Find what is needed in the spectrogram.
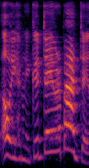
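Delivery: put-on slightly condescending, high, quick kid-friendly voice. Discussing a scene where Lex sits down with Hannah, mimicking Lex, kid-friendly, condescending. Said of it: "in a very like kid-friendly, slightly condescending voice".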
